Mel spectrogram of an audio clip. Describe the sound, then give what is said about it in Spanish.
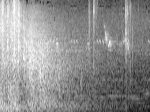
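A firing-squad volley of gunfire at an execution in Mexico, a dense, loud burst of shots that rolls on and slowly fades into faint scattered cracks. “Una ráfaga de plomo y un tiro de gracia terminaron con su vida.”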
